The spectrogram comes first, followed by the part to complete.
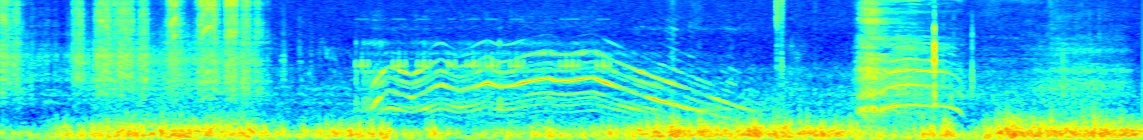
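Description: Wind rumbling on the microphone, with a long wavering, howl-like call that slides downward about three seconds in and a shorter rising-and-falling call near the end.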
